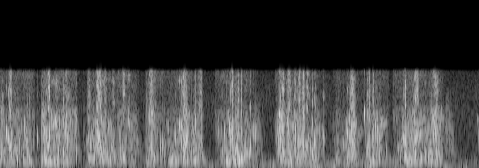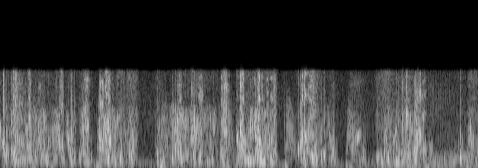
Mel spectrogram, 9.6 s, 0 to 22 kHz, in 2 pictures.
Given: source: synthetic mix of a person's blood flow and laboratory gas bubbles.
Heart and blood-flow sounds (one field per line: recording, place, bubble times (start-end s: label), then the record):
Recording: Doppler ultrasound of blood flow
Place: subclavian vein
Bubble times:
0.00-0.80 s: bubbles
0.83-1.40 s: bubbles
1.44-2.08 s: bubbles
2.15-2.60 s: bubbles
2.74-3.27 s: bubbles
3.33-3.90 s: bubbles
3.92-4.45 s: bubbles
4.75-5.74 s: bubbles
5.78-6.17 s: bubbles
6.33-7.12 s: bubbles
7.15-7.58 s: bubbles
7.74-8.17 s: bubbles
8.28-8.47 s: bubbles
8.52-9.12 s: bubbles
9.35-9.58 s: bubbles
From the record:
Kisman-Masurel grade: 444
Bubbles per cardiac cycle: continuous sound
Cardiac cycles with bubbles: 100%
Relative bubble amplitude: maximal (0.775 to 0.999)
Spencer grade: 4 (maximum detectable bubble signal sounding continuously throughout systole and diastole of every cardiac period, and overriding the amplitude of the normal cardiac signals)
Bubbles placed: anywhere in the cardiac cycle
